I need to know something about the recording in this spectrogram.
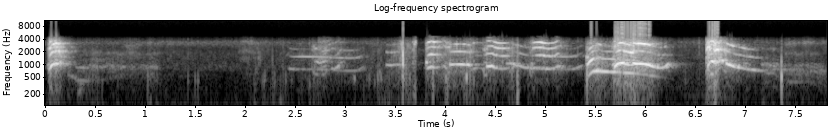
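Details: Pet Chihuahua vocalizing indoors: soft whimpers, then a run of short wavering howl notes building into louder rising-falling howls near the end, with brief yips mixed in.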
